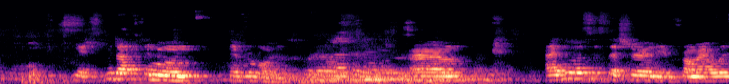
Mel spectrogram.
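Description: A young woman speaks into a microphone, reading out over a loudspeaker in an echoing room.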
